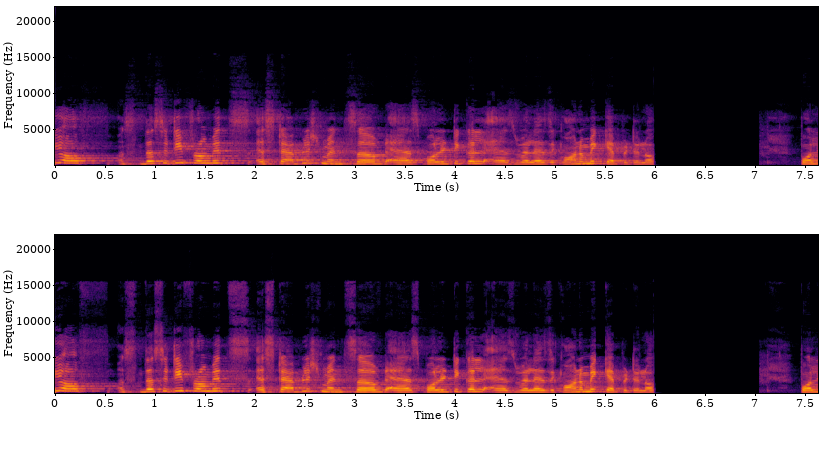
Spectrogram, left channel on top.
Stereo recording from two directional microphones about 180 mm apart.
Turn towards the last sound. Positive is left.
turn(degrees=-45)  # may be behind; listen again after turning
